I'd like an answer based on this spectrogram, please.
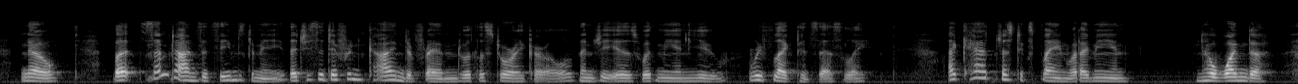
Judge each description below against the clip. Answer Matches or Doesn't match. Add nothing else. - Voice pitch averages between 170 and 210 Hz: Doesn't match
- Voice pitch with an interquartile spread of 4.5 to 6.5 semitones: Matches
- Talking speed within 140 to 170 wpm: Matches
